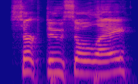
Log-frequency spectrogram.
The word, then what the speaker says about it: Cirque du Soleil: Cirque du Soleil. If you want to pronounce it correctly.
